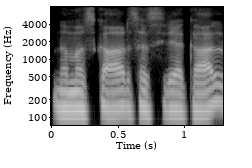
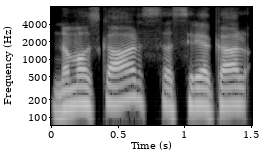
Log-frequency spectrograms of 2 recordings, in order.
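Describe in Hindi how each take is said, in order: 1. अभिवादन सपाट बोला गया है, बिना किसी उतार-चढ़ाव के। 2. अभिवादन में उतार-चढ़ाव और लय के साथ बोला गया है।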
